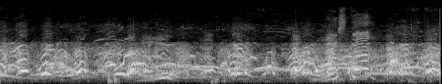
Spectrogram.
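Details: Sled dogs at Mendenhall Glacier, Alaska, September 2015, howling as a group, a tangle of wavering howls and short yelps, with a person talking over the chorus.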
